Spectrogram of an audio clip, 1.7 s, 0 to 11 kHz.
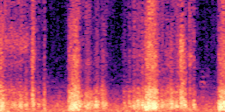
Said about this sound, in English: The sound of crunching through snow. And where I stand right now is usually 3 foot swell on a windy day.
